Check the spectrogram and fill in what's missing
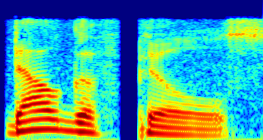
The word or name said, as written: Daugavpils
